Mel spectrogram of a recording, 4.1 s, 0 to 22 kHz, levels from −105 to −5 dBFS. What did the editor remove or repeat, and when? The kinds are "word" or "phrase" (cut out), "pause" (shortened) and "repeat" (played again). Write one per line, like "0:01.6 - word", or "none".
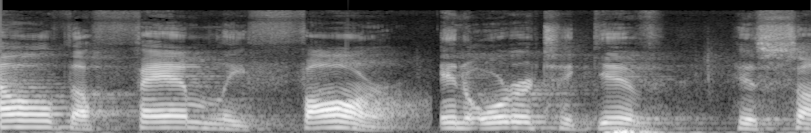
0:02.2 - pause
